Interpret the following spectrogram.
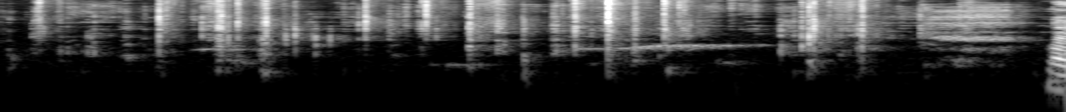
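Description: Origami paper being creased by hand: a run of faint, irregular crackles and ticks as the edges of a paper pyramid are pinched into mountain folds.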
